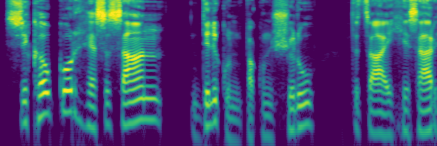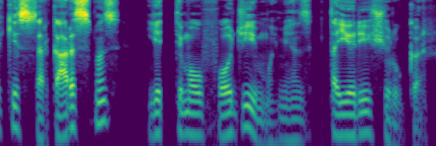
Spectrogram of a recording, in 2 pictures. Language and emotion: Kashmiri, neutral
